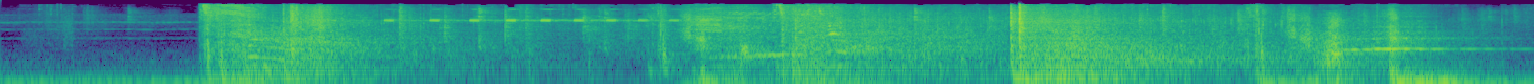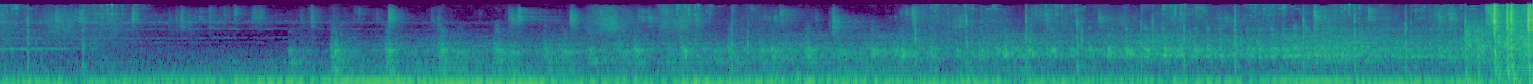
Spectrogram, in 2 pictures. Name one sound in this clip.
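Chunks of concrete crash and shatter against walls.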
